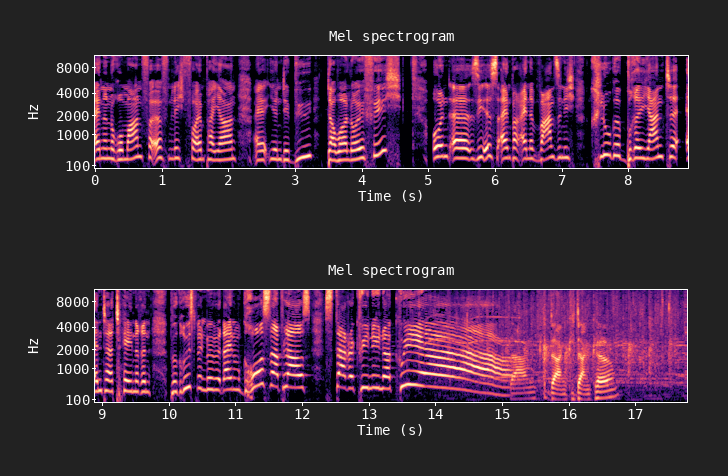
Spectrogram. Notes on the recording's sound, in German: Der Musik-Talk, live in der BarBoBu in F-hain.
